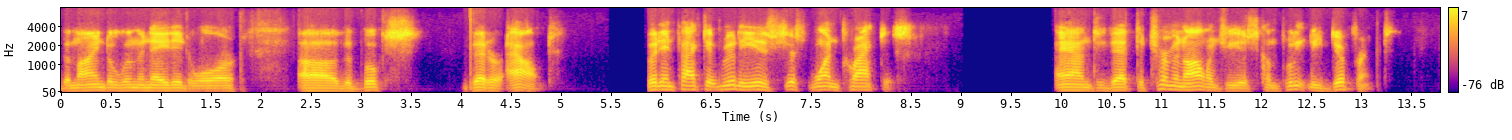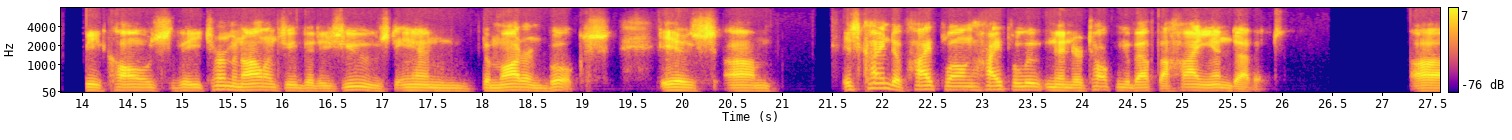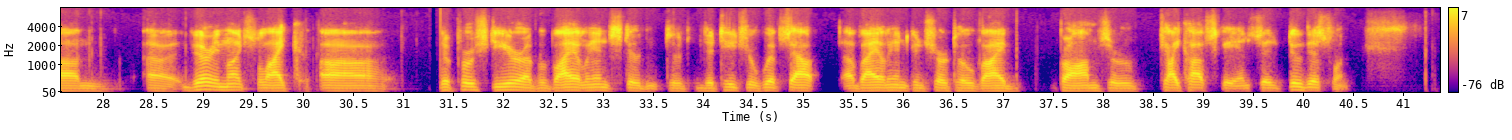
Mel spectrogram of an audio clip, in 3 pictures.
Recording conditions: video call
